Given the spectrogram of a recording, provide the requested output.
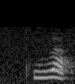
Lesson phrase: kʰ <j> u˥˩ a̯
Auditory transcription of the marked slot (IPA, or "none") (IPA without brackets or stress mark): w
